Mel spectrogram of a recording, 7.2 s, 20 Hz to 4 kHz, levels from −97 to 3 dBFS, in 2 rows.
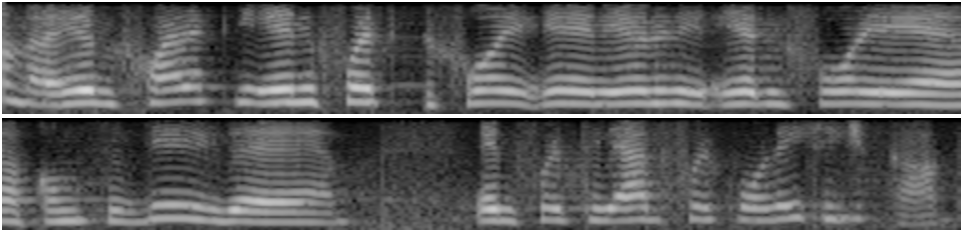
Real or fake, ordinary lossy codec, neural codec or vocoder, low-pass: fake; none; codec, 16 kHz, 0.5 kbps, X-Codec, HuBERT features, trained on general audio; 3.6 kHz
